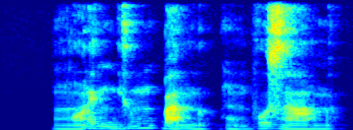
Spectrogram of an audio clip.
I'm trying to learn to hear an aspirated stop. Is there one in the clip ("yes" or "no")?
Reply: no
